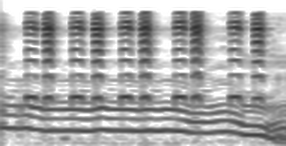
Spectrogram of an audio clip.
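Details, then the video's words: A Shih Tzu indoors howls sadly in response to a squeaky doll: one long, steady, mid-pitched wail that sags and breaks near the end, with the toy's sharp squeaks pulsing about five times a second throughout. "시츄써니는 인형소리에 슬프게 노래불러요 Shih Tzu Sunny sings sadly at the doll's sound"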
